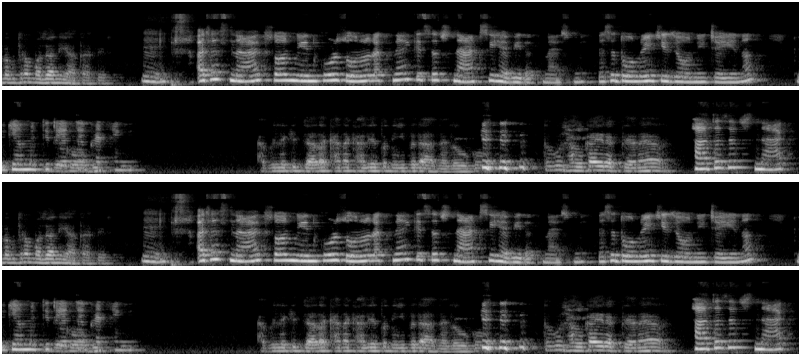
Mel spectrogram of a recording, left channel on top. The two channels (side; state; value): both; identical; correlation 1.00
